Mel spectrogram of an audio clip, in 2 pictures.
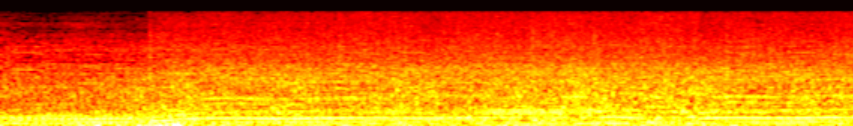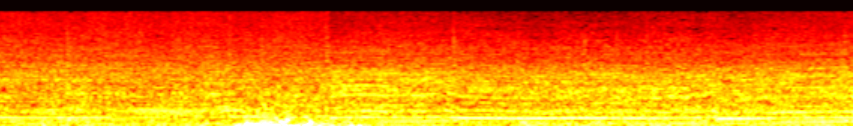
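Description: Monster Mutt monster truck roaring away from the start line at a Monster Jam arena event in Salt Lake City, a steady loud engine drone with a brief heavier burst partway through.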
